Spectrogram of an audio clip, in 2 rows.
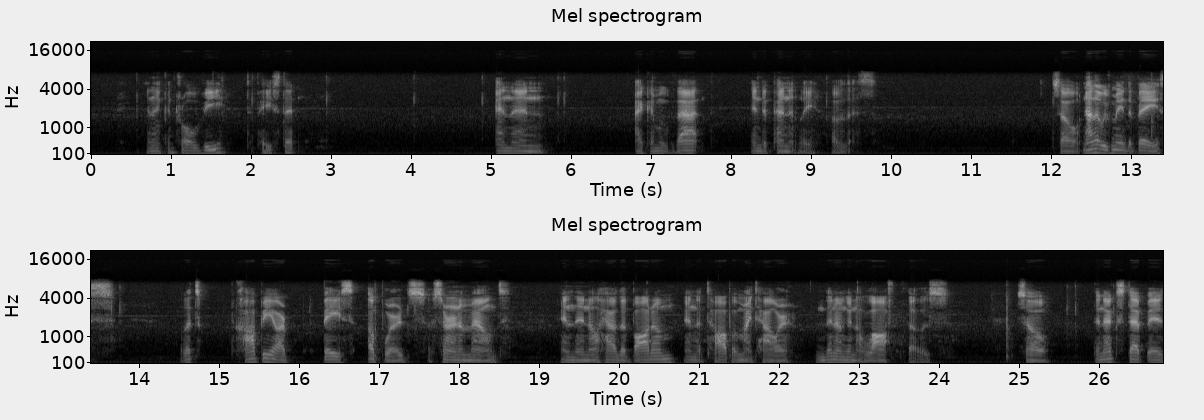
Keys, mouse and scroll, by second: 1.3 ctrl+v, 2.0 click, 15.2 scroll down 2, 16.1 scroll down 1, 17.4 click, 17.9-25.0 scroll down 4, 26.2 click.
